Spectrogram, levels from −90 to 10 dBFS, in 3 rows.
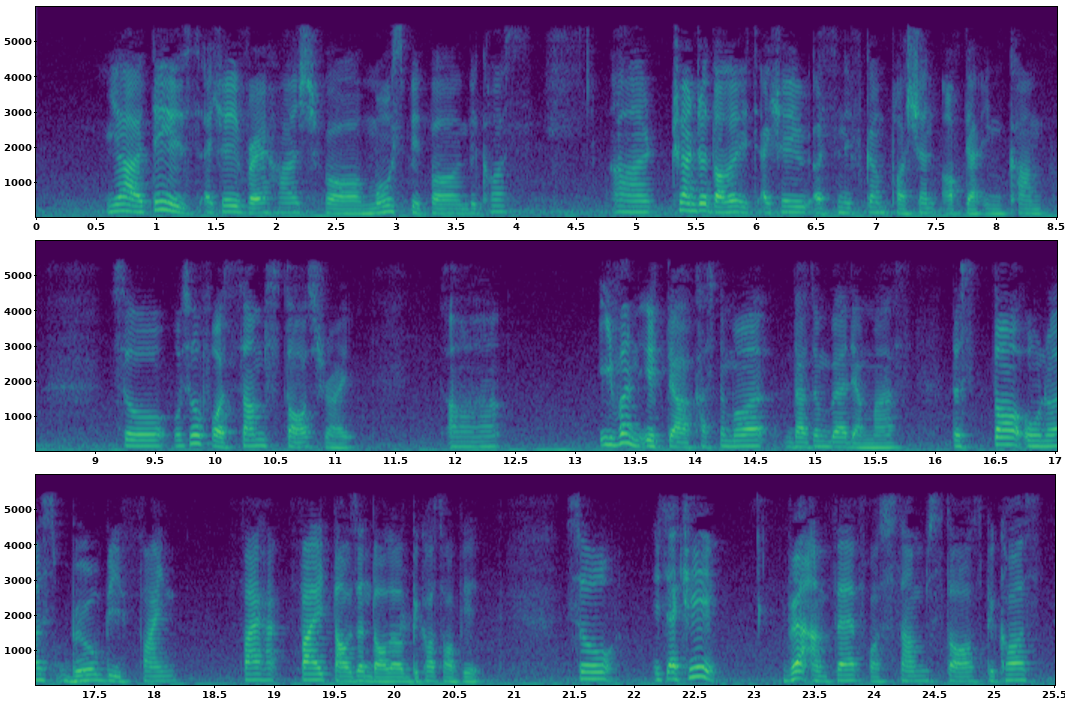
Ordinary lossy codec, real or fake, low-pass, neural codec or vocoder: MP3, 48 kbps; real; 5.4 kHz; none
